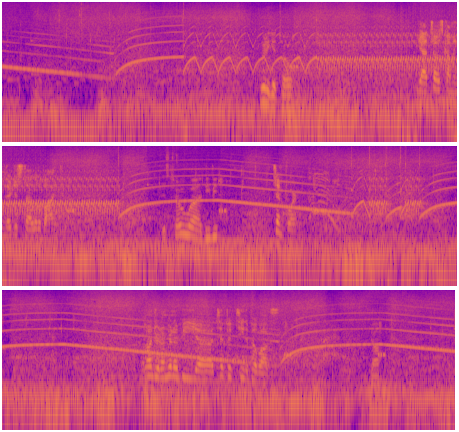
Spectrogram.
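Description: A police siren wails, rising and falling, with fast yelping bursts.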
